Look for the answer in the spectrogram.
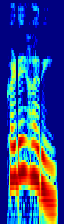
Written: ಕಡೆಹರಿ

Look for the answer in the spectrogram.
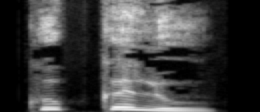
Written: ಕುಕ್ಕಲು

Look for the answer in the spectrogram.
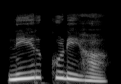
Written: ನೀರ್ಕುಡಿಹ

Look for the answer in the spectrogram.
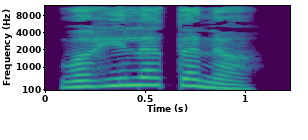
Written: ವಹಿಲತನ

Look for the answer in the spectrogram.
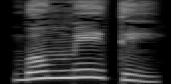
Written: ಭೂಮಿತಿ

